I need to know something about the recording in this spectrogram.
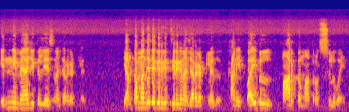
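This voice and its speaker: A pastor preaching a sermon in a small church hall, shifting between loud exhortation and soft, chatty asides. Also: male voice, fairly high pitch, a little fast, a little hiss or hum.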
